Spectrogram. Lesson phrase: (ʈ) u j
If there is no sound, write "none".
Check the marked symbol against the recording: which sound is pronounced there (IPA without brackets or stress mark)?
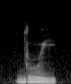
d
